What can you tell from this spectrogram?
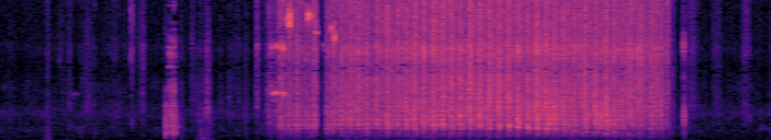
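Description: A long steel blade scraping across the rough, rotten surface of a jackfruit log held on a wood lathe: one continuous scraping for about four seconds, starting a little under three seconds in, after a few light knocks.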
